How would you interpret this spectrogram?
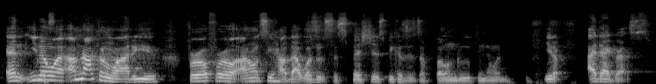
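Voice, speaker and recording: A man narrating a radio play, reading out scene directions in a conversational way with a husky voice. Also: mid-range voice, lively intonation, fast, a bit bright.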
